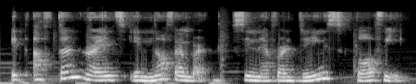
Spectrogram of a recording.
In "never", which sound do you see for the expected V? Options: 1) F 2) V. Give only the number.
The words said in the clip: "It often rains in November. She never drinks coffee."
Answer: 1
